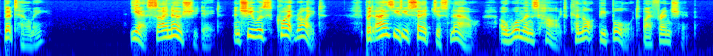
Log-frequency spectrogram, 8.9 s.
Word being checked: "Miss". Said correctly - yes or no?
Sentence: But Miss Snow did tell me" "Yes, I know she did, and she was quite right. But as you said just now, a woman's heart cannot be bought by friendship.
no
